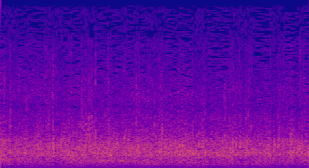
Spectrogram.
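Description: Audience applauding steadily, a dense, even clatter of many hands clapping.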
